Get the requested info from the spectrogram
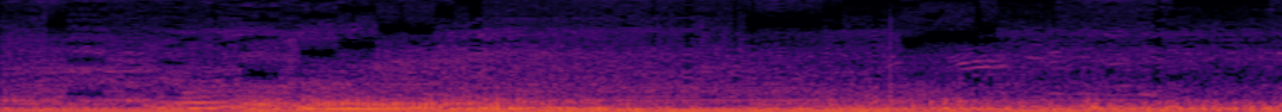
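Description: A car engine running steadily with a low hum, with no impacts.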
